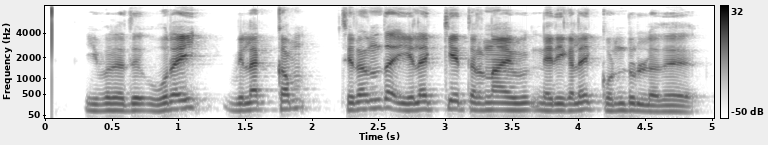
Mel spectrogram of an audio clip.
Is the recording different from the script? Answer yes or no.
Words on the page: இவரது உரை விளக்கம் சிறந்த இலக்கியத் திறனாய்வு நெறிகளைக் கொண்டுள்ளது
no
